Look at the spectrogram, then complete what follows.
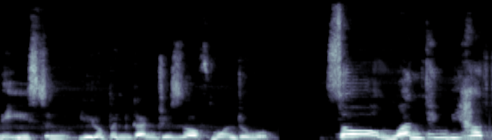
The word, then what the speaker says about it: Moldova: in the question so moldova or moldova it is actually moldova the correct pronunciation should be moldova okay on the completion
